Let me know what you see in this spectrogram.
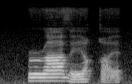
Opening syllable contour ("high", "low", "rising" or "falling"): high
